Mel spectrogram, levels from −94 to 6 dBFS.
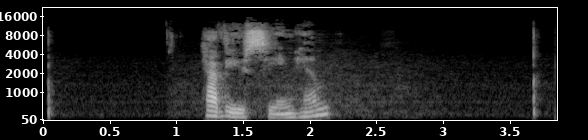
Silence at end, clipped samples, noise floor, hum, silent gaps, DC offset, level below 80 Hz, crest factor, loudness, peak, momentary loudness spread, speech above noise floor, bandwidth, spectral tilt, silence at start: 1.7 s; under 0.1%; -71 dBFS; none; none; under 0.1%; -68 dBFS; 26 dB; -21 LUFS; -2 dBFS; 25 LU; 49 dB; 14 kHz; -2.5 dB/octave; 1.2 s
